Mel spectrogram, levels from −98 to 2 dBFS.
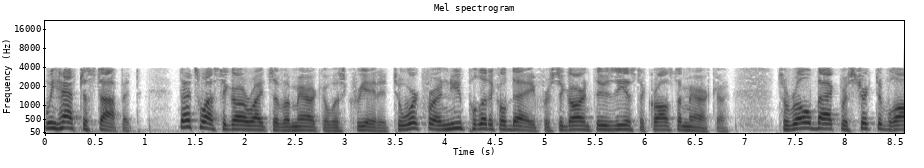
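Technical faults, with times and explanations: Nothing stood out on listening to this speech, which carries the expected narrow band of G.711 telephone coding with nothing above 3.8 kHz.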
